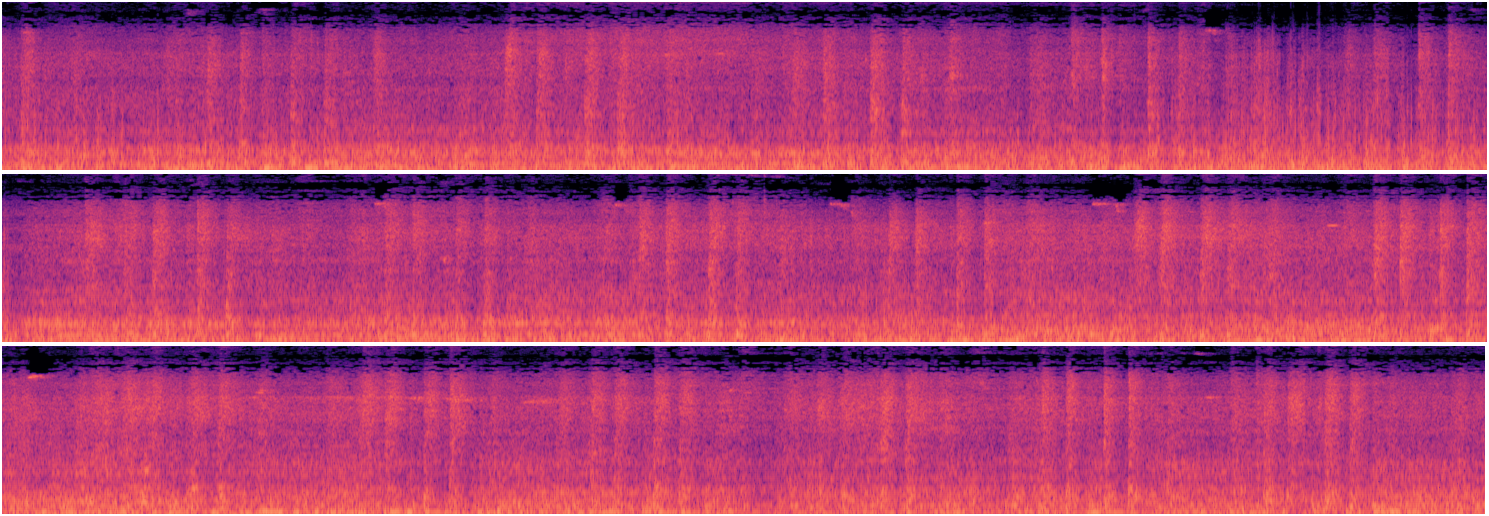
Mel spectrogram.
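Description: Passenger train running across a steel bridge, heard from on board: a loud, steady rumble of wheels on rails with a constant run of clicks and clatter.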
